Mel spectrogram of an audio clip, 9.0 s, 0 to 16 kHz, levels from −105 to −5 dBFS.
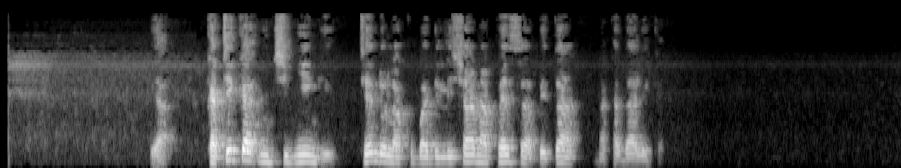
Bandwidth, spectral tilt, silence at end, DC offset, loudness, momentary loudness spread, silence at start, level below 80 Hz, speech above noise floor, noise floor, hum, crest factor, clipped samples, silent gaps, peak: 11.5 kHz; -5 dB/octave; 2.5 s; under 0.1%; -23 LUFS; 20 LU; 0.15 s; -72 dBFS; 62 dB; -84 dBFS; none; 24 dB; under 0.1%; none; -2 dBFS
